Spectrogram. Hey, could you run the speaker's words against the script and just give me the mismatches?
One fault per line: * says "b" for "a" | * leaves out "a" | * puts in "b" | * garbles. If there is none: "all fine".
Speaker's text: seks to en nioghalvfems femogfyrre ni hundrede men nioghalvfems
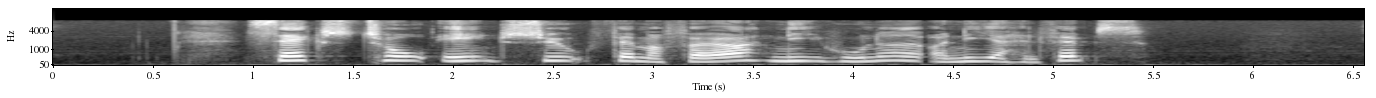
* says "syv" for "nioghalvfems"
* says "og" for "men"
